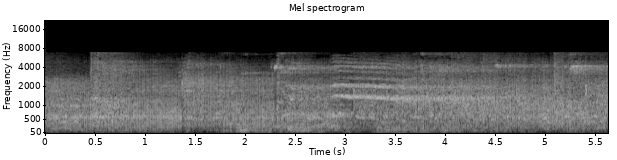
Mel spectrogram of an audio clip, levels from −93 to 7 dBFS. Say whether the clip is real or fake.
fake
